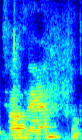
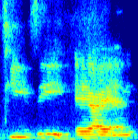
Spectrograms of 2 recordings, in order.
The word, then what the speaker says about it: Tzain: Like the brother's name is like I say Tazan, but it's Tzain, and I've never seen something spelled like that before.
